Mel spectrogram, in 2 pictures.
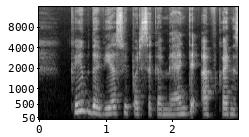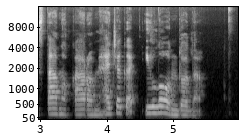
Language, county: Lithuanian, Panevėžys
